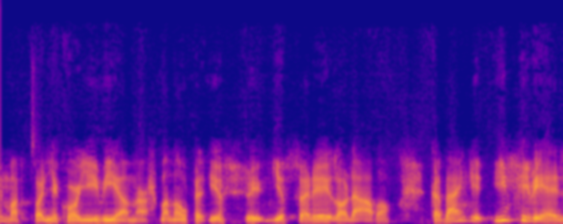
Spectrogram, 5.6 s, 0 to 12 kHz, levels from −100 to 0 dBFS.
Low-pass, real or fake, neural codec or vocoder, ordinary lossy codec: 10.8 kHz; fake; codec, 24 kHz, 0.9 kbps, WavTokenizer, small release; MP3, 96 kbps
